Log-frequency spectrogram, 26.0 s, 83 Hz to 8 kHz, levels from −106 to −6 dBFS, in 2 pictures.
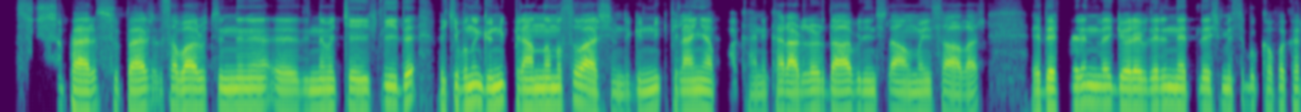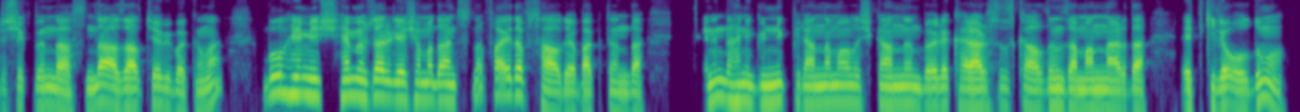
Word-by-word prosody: Sü - - -13
süper, 100 0 +2
süper, 105 -1 +1
sabah 110 -1 +2
rutinini, 110 +1 0
ııı, 105 -2 -2
dinlemek 105 +1 -2
keyifliydi. 110 +1 0 0.2
Peki, 110 +3 -4
bunun 125 +2 +3
günlük 120 +3 +1
planlaması 115 +3 +2
var 110 -4 +6
şimdi 90 0 -8
günlük 100 +4 -4
plan 100 -1 +1
yapmak, 100 -4 -3
hani, 90 +1 -8
kararları 100 +1 +1
daha 100 0 +4
bilinçli 100 0 -5
almayı 95 0 -1
sağlar. 90 -2 0 0.5
Hedeflerin 115 +4 +1
ve 120 - +2
görevlerin 115 0 +2
netleşmesi 110 0 -3
bu 115 - -9
kafa 105 +3 -6
karışıklığını 115 +2 -4
da 105 - +4
aslında 110 +7 0
azaltıyor 110 0 +2
bir 110 - -6
bakıma. 100 +3 -3 0.4
Bu 180 +1 -1
hem 175 -1 +2
iş 160 -2 +1
hem 160 +1 +2
özel 155 -1 +3
yaşama 140 -1 0
da 135 - +2
aslında 130 -1 -4
fayda 170 0 +2
sağlıyor 100 -4 +1
baktığında. 95 0 -2 0.6
Senin 145 +5 -1
de, - - -1
hani, 130 -2 -1
günlük 125 +3 -1
planlama 125 0 0
alışkanlığın, 120 -1 -1
böyle, 115 +1 +1
kararsız 110 -2 +1
kaldığın 110 0 0
zamanlarda 105 -1 +2 0.4
etkili 110 +1 -1
oldu 105 +2 0
mu? 120 - -3
110 Hz, 135 wpm, -25 LUFS, 100-120 Hz, 0.6 s, var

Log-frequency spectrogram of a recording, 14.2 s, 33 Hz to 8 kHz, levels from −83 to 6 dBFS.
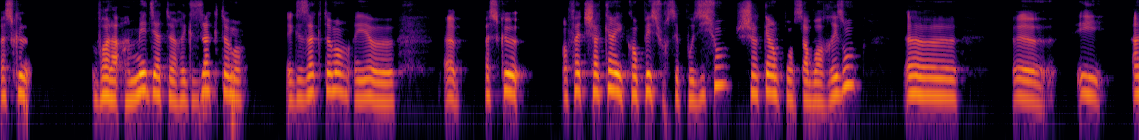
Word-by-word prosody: Parce 185 0 -4
que 210 - +2 0.9
voilà 175 0 +2
un 160 - -4
médiateur, 195 -4 +4
exactement! 195 +2 0 0.5
Exactement 210 +6 0
et 170 +1 -1
heu 155 -2 +1 0.6
heu, - - -2 0.3
parce - - -4
qu'en 425 - +1
fait 225 +4 +1
chacun 225 +1 +3
est 215 -3 +8
campé 200 +1 +1
sur 210 - -10
ses 180 - -7
positions, 190 - -4
chacun 205 0 +1
pense 175 -3 -7
avoir 160 -2 -1
raison, 230 - -1 0.6
heu 190 -3 +2 0.7
heu, 170 -3 0 0.4
et 190 -4 -4 0.3
un 200 - +3
195 Hz, 115 wpm, -23 LUFS, 175-220 Hz, 0.9 s, est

